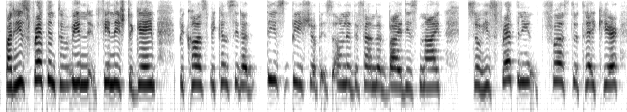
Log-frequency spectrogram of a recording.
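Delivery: loud, urgent live chess commentary; excited commentator leaning into the board; live play-by-play. Acted. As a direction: call every move like it matters.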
